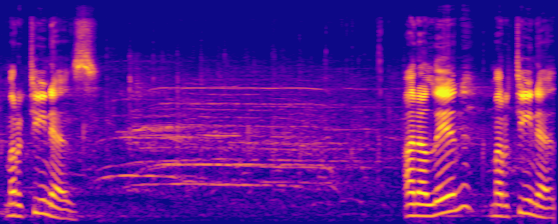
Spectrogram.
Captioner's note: audience cheering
